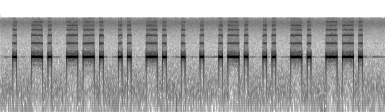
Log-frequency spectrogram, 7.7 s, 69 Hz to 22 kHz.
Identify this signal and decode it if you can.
Morse code, heard as a keyed tone, about 13 wpm, 1180 Hz. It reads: ENGINEERING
